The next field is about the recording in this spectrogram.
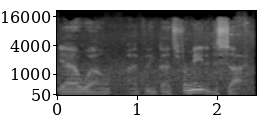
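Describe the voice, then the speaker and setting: A man's voice: low-pitched, moderate pace, background noise, natural voice. A man playing a loyal, wry friend in a video game, talking in a casual way. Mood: reassuring. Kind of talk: video game cutscene acting.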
